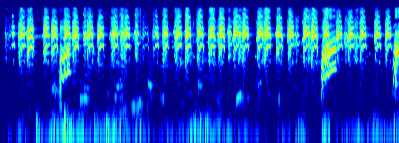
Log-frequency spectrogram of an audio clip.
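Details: Baby mynas begging while both parents feed them: a steady stream of high, harsh chirps about three per second, broken by occasional sliding squawks from the adult birds.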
